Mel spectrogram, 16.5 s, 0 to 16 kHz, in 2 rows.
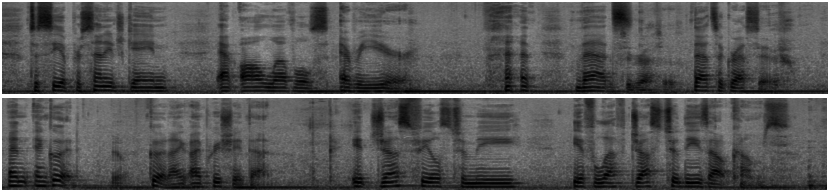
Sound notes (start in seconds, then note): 4.8 laughing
